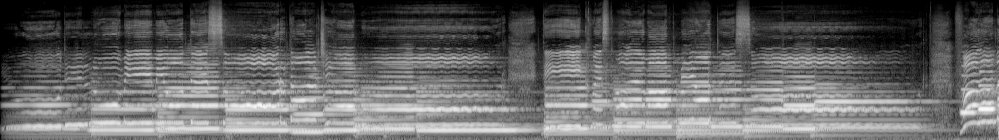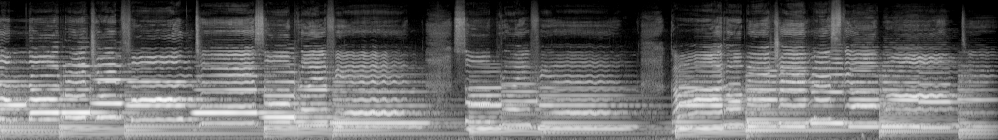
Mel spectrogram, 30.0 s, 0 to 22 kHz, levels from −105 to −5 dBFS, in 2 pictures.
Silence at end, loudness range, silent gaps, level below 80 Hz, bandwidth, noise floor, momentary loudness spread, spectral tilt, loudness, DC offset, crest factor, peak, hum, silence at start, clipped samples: 0.05 s; 7 LU; none; -60 dBFS; 15.5 kHz; -45 dBFS; 12 LU; -4.5 dB/octave; -17 LUFS; under 0.1%; 14 dB; -2 dBFS; none; 0.1 s; under 0.1%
